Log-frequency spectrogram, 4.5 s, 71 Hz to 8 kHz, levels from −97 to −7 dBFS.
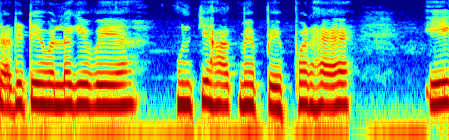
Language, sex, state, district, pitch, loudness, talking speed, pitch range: Hindi, female, Bihar, Patna, 230 Hz, -12 LUFS, 160 wpm, 215-235 Hz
